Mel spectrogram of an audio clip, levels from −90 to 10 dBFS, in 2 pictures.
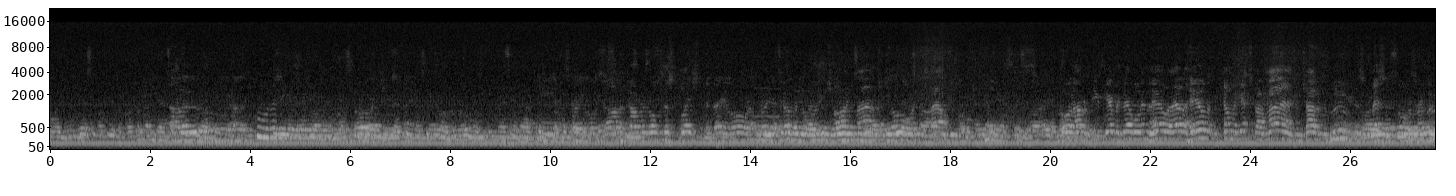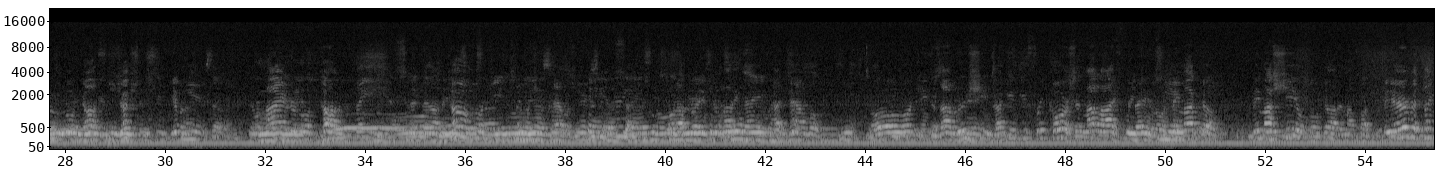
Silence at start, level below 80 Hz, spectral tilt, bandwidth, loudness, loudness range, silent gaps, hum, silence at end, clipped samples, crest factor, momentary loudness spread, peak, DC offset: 0 s; -64 dBFS; -8.5 dB/octave; 15.5 kHz; -33 LUFS; 5 LU; none; none; 0 s; under 0.1%; 16 dB; 9 LU; -18 dBFS; under 0.1%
